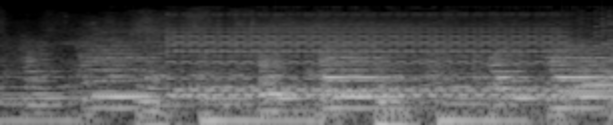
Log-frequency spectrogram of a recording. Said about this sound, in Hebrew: הטלפון מצלצל! מי זה יכול להיות?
